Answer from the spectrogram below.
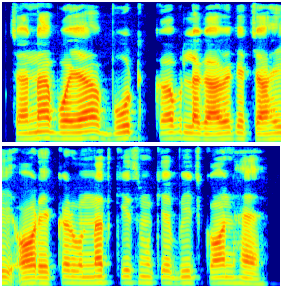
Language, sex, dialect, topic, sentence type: Magahi, female, Southern, agriculture, question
